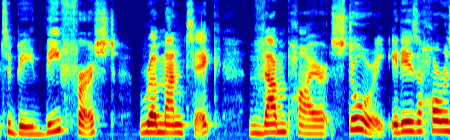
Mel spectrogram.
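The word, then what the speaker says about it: Vampyre: The vampir the vampire by John Bolydori. Now, I always say vampir because I'm hearing Lisa Simpson's voice in my head from Treehouse of Horror. Yes, vampir. But it is pronounced vampire.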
